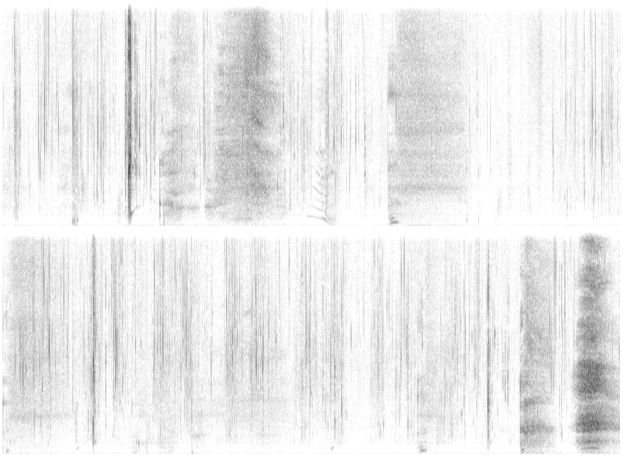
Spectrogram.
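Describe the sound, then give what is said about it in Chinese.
Wet, irregular chewing and biting on spicy, round red crayfish meat, with sharp crunchy clicks scattered among softer mouth noises and breathy exhales, ending in a louder burst of crunching. “这个红肉越吃越大，啊不，是越吃越多了。”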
